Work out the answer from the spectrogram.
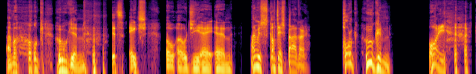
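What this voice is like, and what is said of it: Put-on Scottish accent. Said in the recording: “Stick to an American accent”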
